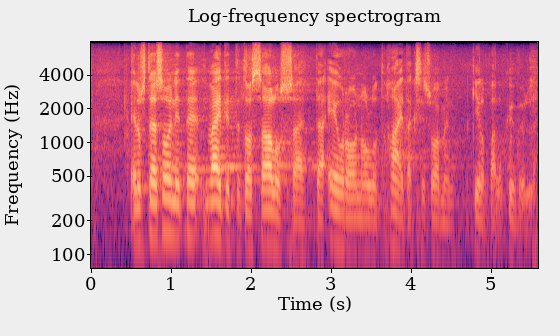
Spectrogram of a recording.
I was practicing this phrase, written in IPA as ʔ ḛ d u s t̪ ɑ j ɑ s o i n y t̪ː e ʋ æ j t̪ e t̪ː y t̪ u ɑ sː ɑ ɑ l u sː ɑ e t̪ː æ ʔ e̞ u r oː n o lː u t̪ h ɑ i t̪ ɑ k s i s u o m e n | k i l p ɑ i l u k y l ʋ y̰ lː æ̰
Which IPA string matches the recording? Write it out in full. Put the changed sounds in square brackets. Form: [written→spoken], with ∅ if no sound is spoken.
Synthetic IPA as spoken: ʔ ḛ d u s t̪ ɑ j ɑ s o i n [y→i] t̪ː e ʋ æ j t̪ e t̪ː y t̪ u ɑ sː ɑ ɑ l u sː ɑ e t̪ː æ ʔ e̞ u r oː n o lː u t̪ h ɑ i t̪ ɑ k s i s u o m e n | k i l p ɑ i l u k y [l→∅] ʋ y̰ lː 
